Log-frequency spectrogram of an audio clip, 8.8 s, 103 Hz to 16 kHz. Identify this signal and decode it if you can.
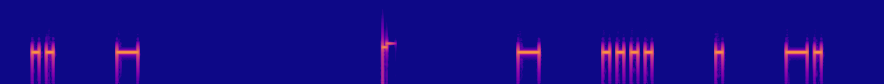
Morse code, heard as a keyed tone, about 17 wpm, spaced as for 10 wpm, 700 Hz. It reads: IT THEN
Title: 3x Character Spacing - Top 100 Words - 17wpm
